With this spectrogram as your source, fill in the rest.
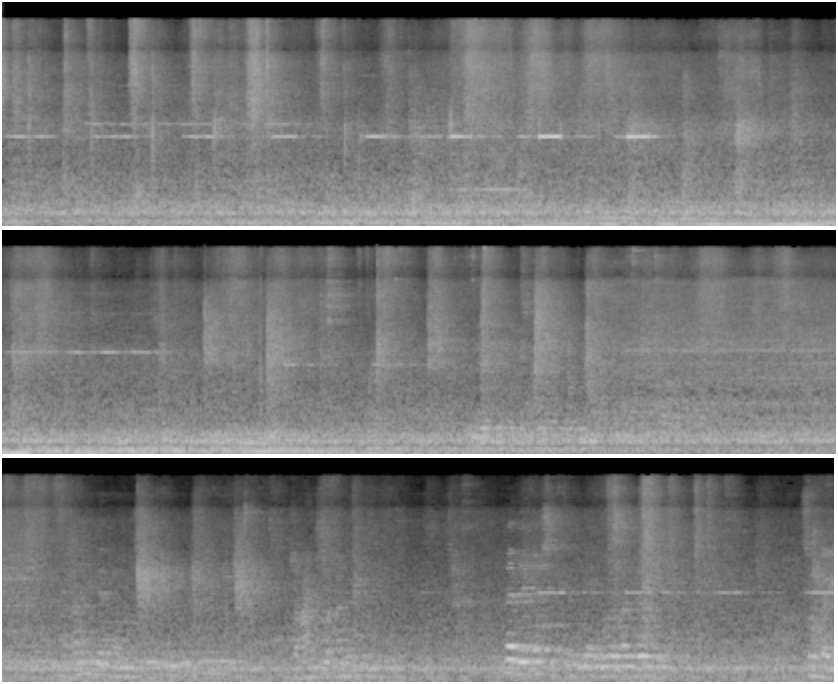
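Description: A machine beeps in short, repeated high tones.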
